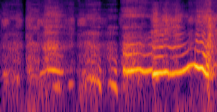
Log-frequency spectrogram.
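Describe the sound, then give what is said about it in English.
A voice imitates panting: a quick run of short, breathy, voiced puffs, then a drawn-out whining vocal tone that wavers and rises before cutting off. “He would just hear me panting in the night.”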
